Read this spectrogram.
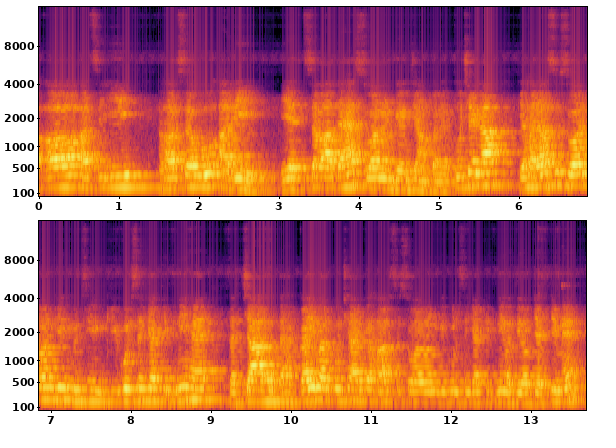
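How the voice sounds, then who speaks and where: A high-voiced man explains a grammar lesson step by step. He asks a question and then gives the answer himself. He sounds distant from the mic, in a very echoey room with a dull, muffled tone. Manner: repeats each point, poses questions and answers them. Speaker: teacher. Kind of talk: Hindi grammar lesson for exams.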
